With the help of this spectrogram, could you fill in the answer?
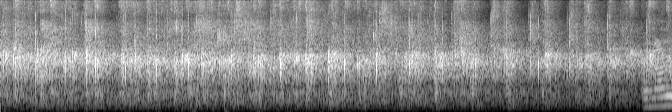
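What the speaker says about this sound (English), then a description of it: "Some were starting to applaud right now." Steady, dense applause from an audience at a finance event, close and continuous for the whole stretch with no pause in the clapping.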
